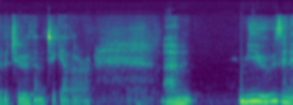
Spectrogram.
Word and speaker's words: Meux: Meux, and it's spelled M-E-U-X, but it's pronounced Muse, was the heir to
